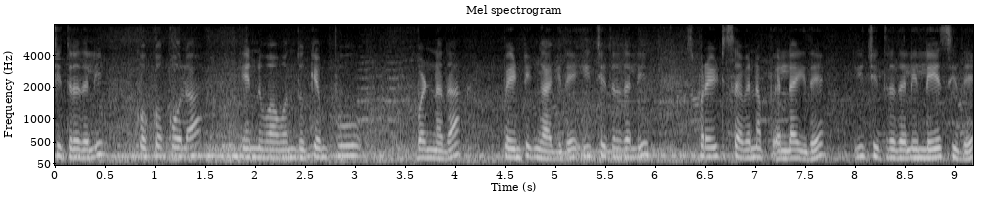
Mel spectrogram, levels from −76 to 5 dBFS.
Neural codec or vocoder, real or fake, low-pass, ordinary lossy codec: none; real; none; none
